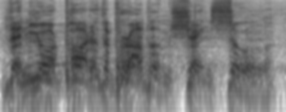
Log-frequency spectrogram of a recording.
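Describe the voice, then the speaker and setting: An actor playing a menacing male anarchist warrior in a video game, with scornful, threatening delivery and a gravelly voice. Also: on the high side, wildly swooping pitch, slow, heavy background noise, exaggerated voice. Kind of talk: video game intro dialogue.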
